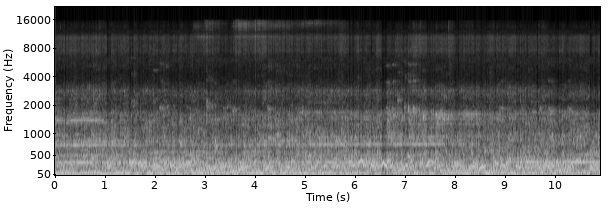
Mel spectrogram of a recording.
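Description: Train running along the line, heard from inside the passenger car: a steady rumble of wheels and running gear with a faint steady hum over it that fades in the middle and comes back near the end.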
